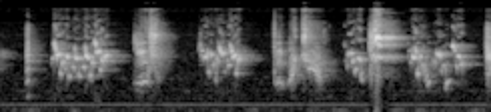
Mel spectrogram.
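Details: Indoor budgerigar chatter: short bursts of scratchy warbling and squeaky chirps in rapid phrases with brief gaps, one sharp click, and a constant low hum behind.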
